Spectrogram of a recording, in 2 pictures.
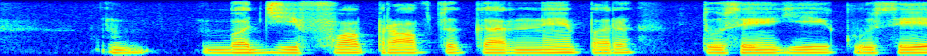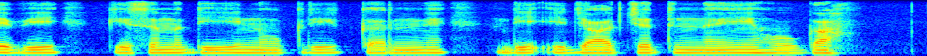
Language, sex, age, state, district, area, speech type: Dogri, male, 18-30, Jammu and Kashmir, Kathua, rural, read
